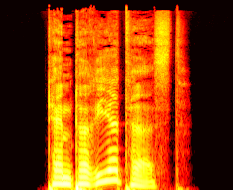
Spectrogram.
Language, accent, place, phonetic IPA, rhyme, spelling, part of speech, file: German, Germany, Berlin, [tɛmpəˈʁiːɐ̯təst], -iːɐ̯təst, temperiertest, verb, De-temperiertest.ogg
- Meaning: inflection of temperieren: 1. second-person singular preterite 2. second-person singular subjunctive II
